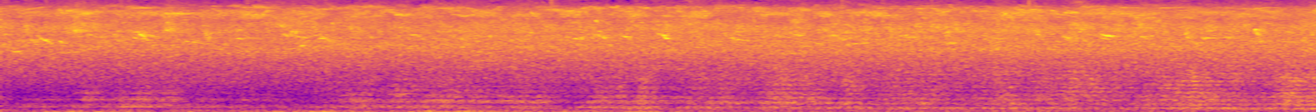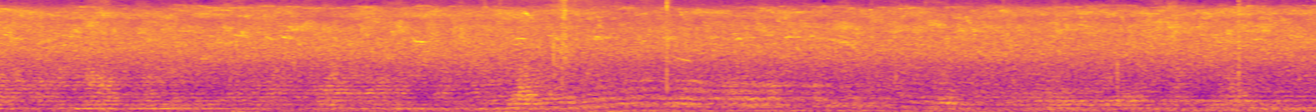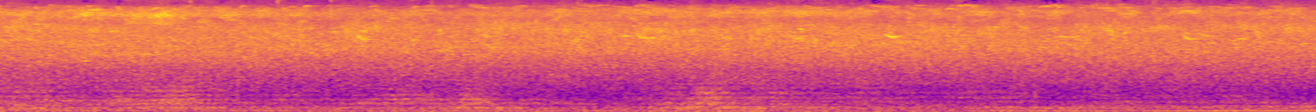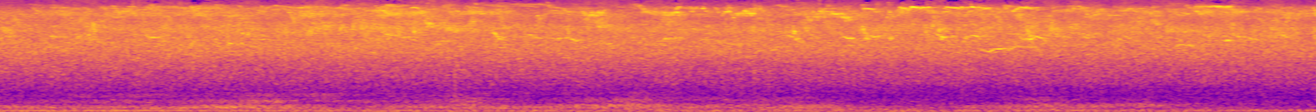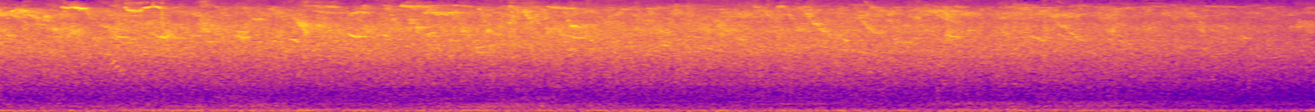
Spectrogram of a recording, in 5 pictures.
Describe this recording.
a huge amount of birds gathering in the trees in autuum, soundmap d: social ambiences/ listen to the people in & outdoor topographic field recordings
